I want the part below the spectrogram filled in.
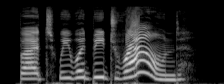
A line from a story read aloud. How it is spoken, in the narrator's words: exclaimed the girl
